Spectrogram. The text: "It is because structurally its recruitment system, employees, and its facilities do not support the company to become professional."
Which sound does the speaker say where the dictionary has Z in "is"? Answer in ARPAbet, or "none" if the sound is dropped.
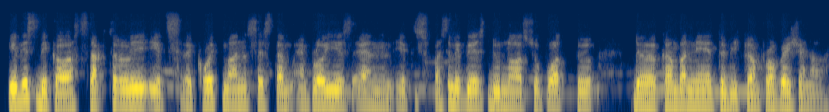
S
